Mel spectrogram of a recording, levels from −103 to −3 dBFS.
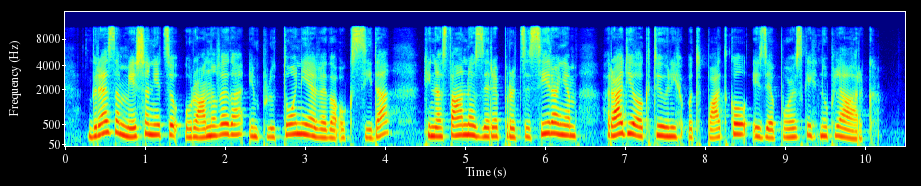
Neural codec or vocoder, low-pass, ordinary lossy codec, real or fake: codec, 24 kHz, 0.9 kbps, WavTokenizer, medium speech release version 1; 10.8 kHz; none; fake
